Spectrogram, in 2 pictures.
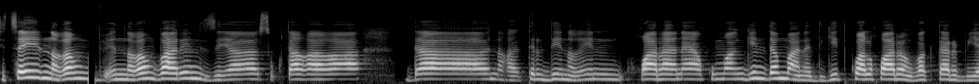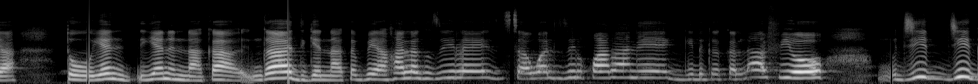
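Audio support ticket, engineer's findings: Speech cuts to dead silence: 0.88–0.95 s (70 ms hole), 10.66–10.68 s, 12.67 s (11 ms tick), 14.89–14.93 s (40 ms), 18.69–18.72 s. Block of digital silence. Output buffer likely not filled in time; the 23 ms gaps fit a 1024-sample buffer.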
